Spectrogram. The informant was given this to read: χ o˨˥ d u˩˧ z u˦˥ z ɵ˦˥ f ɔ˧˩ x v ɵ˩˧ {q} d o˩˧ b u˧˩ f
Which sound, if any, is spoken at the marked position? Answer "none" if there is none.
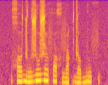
q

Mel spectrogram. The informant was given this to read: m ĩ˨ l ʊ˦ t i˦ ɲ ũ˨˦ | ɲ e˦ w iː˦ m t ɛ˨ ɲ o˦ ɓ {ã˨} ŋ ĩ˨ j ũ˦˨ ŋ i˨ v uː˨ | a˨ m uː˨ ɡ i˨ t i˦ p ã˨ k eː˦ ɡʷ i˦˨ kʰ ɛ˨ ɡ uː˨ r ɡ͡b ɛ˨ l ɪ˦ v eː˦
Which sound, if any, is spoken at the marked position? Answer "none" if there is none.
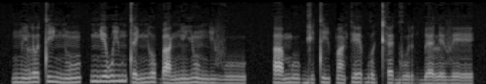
a˨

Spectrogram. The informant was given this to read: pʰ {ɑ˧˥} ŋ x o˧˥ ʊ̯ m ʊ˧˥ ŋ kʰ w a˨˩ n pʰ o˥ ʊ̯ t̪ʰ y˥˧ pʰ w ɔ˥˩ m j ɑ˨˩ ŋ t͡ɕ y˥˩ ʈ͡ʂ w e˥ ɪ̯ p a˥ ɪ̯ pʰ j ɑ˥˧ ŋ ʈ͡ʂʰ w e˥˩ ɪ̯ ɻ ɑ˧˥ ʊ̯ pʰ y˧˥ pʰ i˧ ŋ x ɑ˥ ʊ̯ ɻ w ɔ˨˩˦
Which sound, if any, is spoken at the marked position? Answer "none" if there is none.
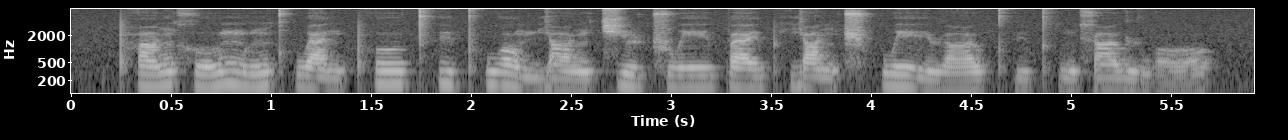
ɑ˧˥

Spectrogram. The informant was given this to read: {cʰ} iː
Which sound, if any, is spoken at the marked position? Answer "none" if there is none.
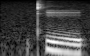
cʰ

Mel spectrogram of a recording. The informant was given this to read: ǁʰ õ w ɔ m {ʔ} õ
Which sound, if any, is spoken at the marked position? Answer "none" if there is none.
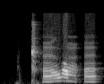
ʔ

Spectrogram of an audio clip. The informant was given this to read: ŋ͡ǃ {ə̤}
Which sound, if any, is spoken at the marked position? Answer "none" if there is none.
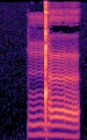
ə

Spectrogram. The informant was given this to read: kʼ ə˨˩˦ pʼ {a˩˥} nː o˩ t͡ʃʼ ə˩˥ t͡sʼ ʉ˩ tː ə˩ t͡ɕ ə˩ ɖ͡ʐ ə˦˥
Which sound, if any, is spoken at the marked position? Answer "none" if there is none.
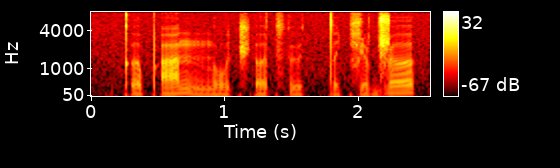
a˩˥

